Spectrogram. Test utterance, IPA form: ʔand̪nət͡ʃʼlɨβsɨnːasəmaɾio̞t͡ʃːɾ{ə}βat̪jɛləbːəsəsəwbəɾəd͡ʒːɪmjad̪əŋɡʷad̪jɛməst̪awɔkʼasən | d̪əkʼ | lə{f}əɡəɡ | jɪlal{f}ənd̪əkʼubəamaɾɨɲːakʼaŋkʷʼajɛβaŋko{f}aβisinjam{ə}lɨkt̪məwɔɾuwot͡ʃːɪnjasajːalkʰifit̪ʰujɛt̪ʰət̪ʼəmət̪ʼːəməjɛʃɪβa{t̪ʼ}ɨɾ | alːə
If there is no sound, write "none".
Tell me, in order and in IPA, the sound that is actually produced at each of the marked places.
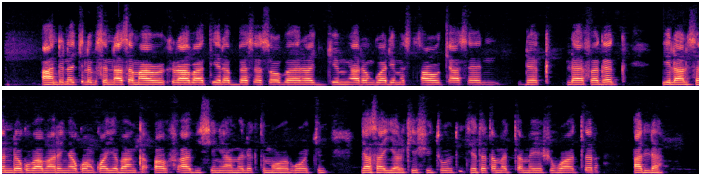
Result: a, f, s, f, ə, t̪ʼ

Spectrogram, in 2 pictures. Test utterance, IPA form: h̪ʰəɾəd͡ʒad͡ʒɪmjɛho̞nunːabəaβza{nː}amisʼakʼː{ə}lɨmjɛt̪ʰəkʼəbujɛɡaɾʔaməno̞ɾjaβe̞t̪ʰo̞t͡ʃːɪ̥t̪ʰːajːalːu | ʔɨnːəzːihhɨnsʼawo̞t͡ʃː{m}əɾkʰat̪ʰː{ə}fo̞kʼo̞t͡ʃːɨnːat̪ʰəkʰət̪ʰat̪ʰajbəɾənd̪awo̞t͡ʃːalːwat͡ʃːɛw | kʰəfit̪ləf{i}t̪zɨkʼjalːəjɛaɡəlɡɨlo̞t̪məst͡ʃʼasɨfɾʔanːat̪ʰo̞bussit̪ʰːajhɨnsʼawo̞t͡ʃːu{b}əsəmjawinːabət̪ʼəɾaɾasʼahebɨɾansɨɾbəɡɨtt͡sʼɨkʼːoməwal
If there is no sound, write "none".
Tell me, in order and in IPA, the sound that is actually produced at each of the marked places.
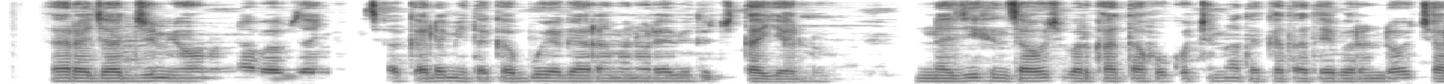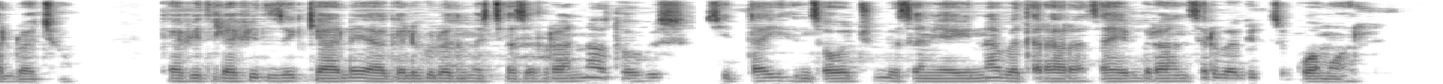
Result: ɲː, ə, b, a, i, b

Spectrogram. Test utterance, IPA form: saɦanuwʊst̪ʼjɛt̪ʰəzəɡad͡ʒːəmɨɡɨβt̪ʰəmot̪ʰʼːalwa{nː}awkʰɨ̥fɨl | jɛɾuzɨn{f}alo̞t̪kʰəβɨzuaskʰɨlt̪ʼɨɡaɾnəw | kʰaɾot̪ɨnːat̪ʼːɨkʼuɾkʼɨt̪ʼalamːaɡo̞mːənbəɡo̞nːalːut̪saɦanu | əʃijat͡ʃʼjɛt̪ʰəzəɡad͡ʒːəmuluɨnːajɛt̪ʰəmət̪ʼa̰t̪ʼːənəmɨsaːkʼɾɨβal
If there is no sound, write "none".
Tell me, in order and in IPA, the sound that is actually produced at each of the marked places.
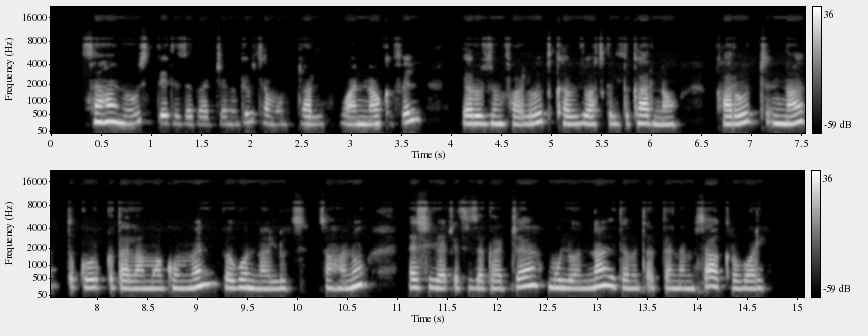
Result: nː, f

